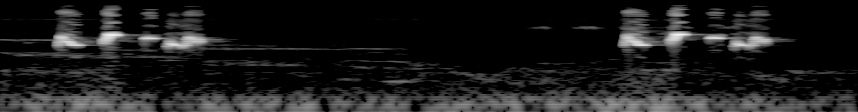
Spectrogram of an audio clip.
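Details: Red-whiskered bulbul, a decoy bird singing to call the flock and train young wild-caught birds, gives two short bursts of four to five rich, warbled notes about three seconds apart; clean background.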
